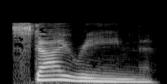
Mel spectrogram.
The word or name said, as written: styrene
